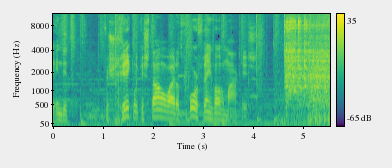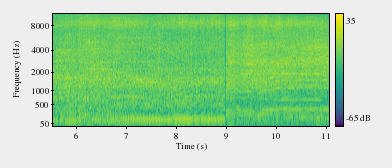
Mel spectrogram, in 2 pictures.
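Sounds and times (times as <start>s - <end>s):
small engine revving: 4.6s - 11.0s.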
